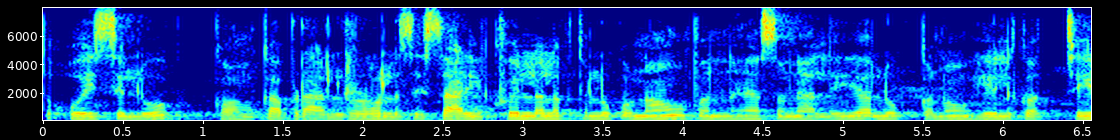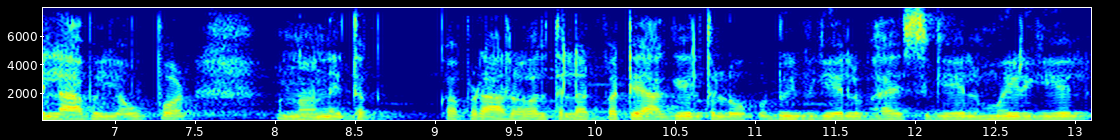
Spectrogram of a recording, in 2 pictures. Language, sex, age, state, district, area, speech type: Maithili, female, 45-60, Bihar, Darbhanga, urban, spontaneous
